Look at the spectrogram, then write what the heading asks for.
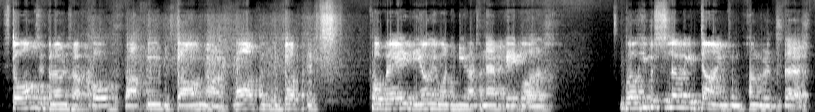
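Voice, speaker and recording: A man's voice: mid-range voice, moderate pace, darkish tone, close to an everyday voice. A man playing an earnest, reasoning doctor in an old-time radio mystery, explaining things carefully. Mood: grave. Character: earnest, reasoning male doctor, a former escaped convict. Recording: roomy, distant amateur stream audio.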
